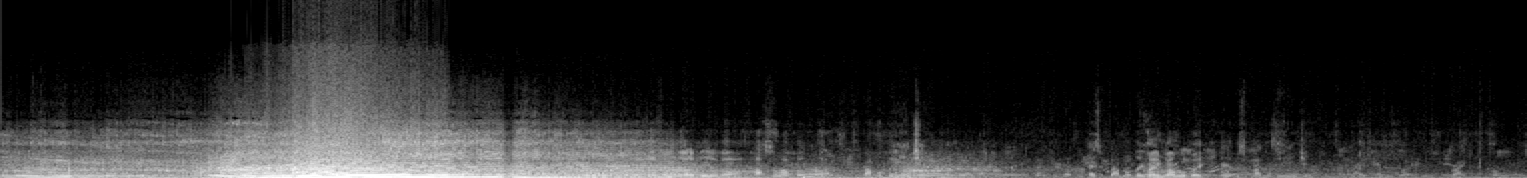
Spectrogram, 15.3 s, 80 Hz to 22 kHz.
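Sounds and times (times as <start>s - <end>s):
RX4 coupe car engine revving through gear changes: 0.0s - 10.2s
speech: 11.2s - 15.2s.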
